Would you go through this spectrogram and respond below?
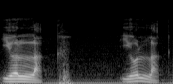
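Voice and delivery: ইয়ল্লাক with a doubled l, the n turned to l; Korean liquid assimilation. Shown as a demonstration. Teacher modelling ইয়ল্লাক for students, ending with a falling tune. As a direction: say ইয়ল্লাক as one word with a long ll. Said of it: "শব্দে যখন পড়ব তখন হবে".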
